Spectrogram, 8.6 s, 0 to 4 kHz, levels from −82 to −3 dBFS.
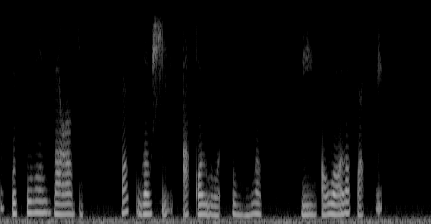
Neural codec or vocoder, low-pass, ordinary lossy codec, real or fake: autoencoder, 22.05 kHz, a latent of 192 numbers a frame, VITS, trained on many speakers; 3.6 kHz; none; fake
